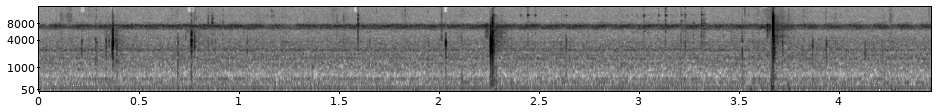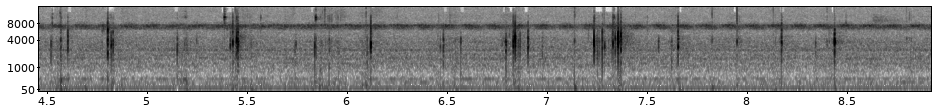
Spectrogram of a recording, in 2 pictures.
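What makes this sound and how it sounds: Long fingernails tap and scratch a decorative bunch of small, solid, polished marble grapes held close to the mic. The result is a scattered run of sharp, bright clicks and light scratches with almost no ring, over a steady low hum and a faint high whine.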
